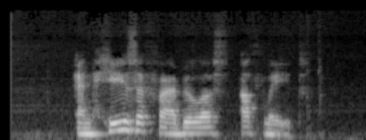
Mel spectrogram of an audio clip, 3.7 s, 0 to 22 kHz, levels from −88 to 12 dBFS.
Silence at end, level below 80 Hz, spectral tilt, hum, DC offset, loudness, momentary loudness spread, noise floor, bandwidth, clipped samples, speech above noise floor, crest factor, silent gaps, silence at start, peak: 0.75 s; -48 dBFS; -7.5 dB/octave; none; under 0.1%; -15 LUFS; 10 LU; -51 dBFS; 11.5 kHz; under 0.1%; 36 dB; 16 dB; none; 0.75 s; -2 dBFS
